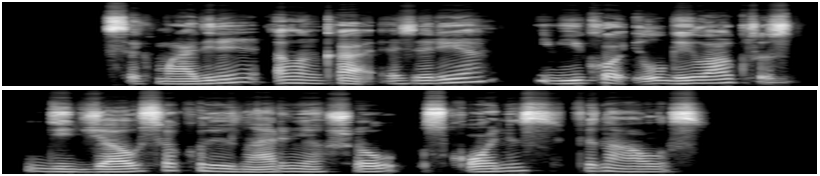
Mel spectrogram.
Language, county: Lithuanian, Vilnius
